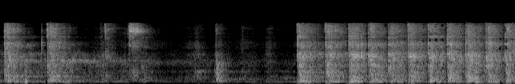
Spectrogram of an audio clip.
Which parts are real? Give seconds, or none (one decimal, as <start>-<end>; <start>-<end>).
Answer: none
